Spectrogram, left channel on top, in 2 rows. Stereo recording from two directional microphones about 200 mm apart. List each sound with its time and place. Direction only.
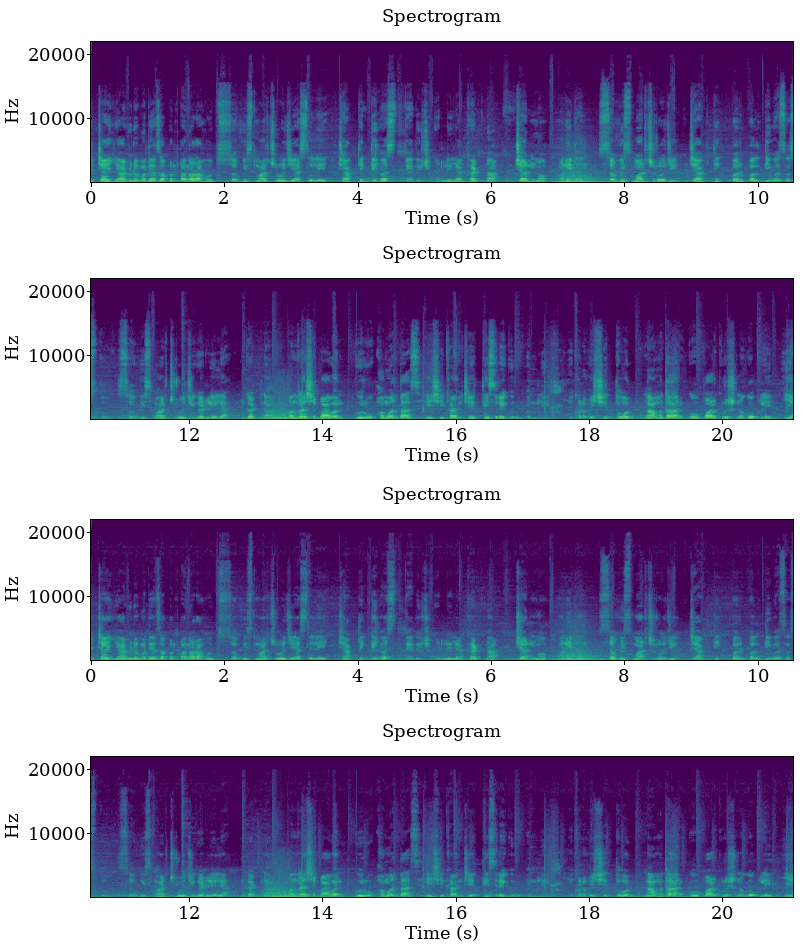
0.1 s speech: 45° left (ahead or behind)
7.1 s speech: centre (ahead or behind)
7.8 s speech: 45° left (ahead or behind)
13.1 s speech: centre (ahead or behind)
13.6 s speech: 45° left (ahead or behind)
17.8 s speech: 45° left (ahead or behind)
